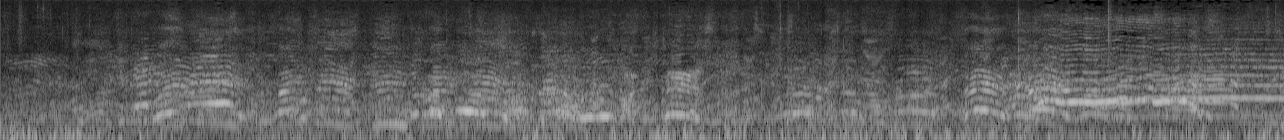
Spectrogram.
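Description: Young boys shout and call out during a football play outdoors.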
